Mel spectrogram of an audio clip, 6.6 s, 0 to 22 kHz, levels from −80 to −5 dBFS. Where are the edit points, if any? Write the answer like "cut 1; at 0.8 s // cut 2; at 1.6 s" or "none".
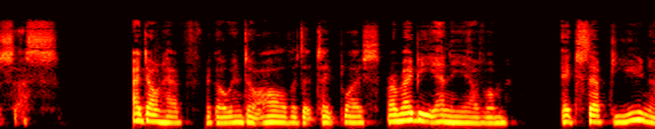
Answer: cut 1; at 2.0 s // cut 2; at 3.0 s // cut 3; at 3.8 s // cut 4; at 5.3 s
